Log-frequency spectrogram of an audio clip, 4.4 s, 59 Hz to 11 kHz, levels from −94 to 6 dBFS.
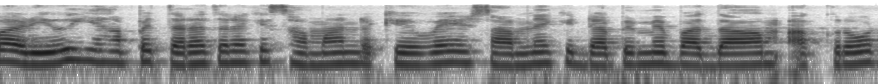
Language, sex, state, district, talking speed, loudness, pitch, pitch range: Hindi, female, Bihar, Katihar, 245 wpm, -15 LUFS, 210 Hz, 200-225 Hz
